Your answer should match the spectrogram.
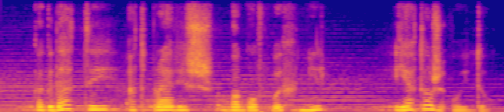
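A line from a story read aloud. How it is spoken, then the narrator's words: Plain. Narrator (Russian): сказала Элиана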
